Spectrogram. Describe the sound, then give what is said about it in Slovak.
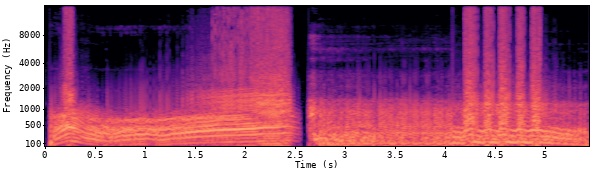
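A voice imitates a revving petrol engine, a loud buzzing drone rising in pitch, then a brief break before a rougher, sputtering rev with a few sharp bursts near the end. “Verte tomu alebo nie, ale zvuky motora sú najťažšie.”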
